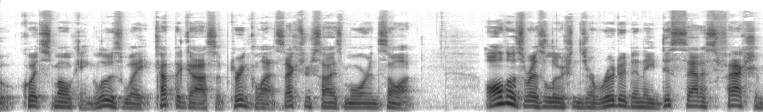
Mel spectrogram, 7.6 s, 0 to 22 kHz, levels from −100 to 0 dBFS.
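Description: Resampler restarted on every block, from 5.22 s to the end: each 20 ms block was converted separately, leaving edge errors heard as a 50 Hz buzz under the speech.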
